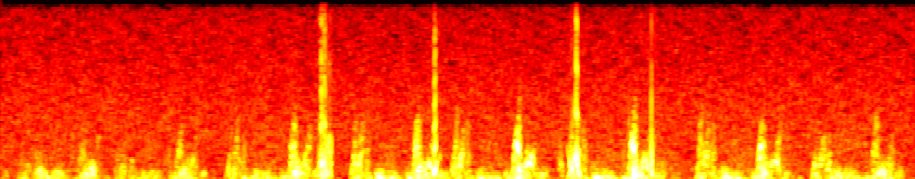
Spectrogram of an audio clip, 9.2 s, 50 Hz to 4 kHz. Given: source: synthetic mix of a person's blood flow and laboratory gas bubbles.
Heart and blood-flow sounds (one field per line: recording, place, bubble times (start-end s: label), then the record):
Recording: Doppler ultrasound of blood flow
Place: precordium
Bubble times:
3.17-3.33 s: bubbles
4.30-4.40 s: bubbles
5.67-5.83 s: bubbles
6.47-6.55 s: bubbles
From the record:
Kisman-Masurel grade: 123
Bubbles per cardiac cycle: 1 to 2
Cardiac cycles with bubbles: 10 to 50%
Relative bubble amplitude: loud (0.450 to 0.775)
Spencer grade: 2 (many but less than half of the cardiac periods contain bubble signals, singularly or in groups)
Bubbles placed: only in the low amplitude regions of the cardiac cycle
